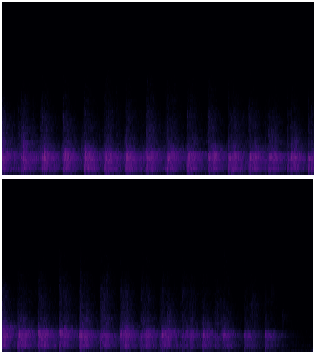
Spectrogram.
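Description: An audience claps in steady unison for a man receiving an honor at a ceremony, sharp rhythmic claps about three per second, sustained for several seconds before fading out at the end. No one speaks.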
